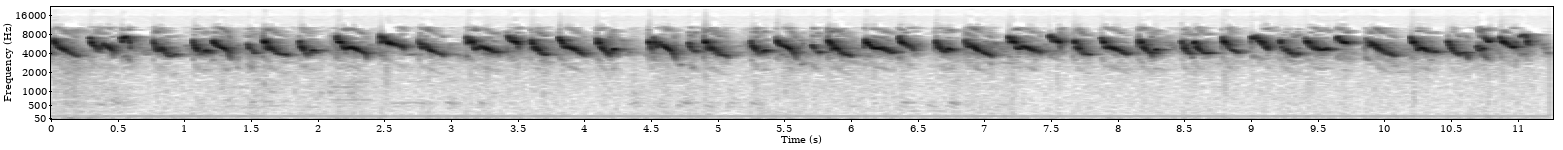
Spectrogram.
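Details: A pet white-eye, called pleci, with a champion voice, 2017: long, lively chatter of very high, quickly repeated sliding chirps without pause, steady faint hum below.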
